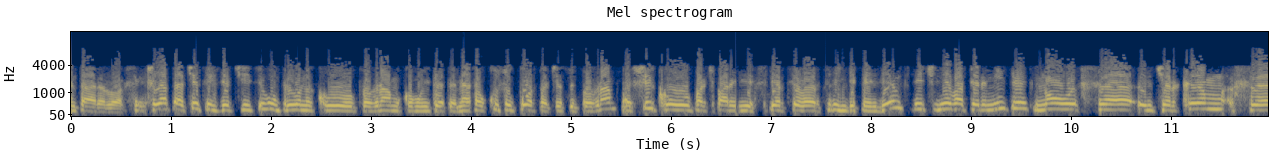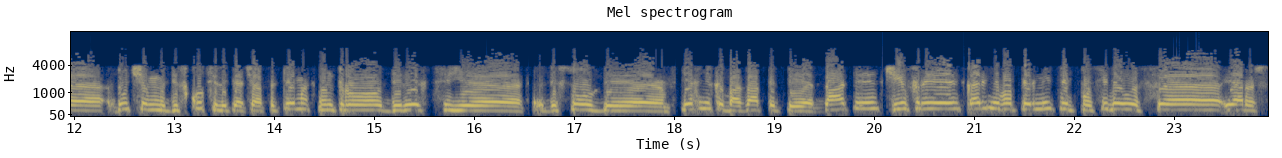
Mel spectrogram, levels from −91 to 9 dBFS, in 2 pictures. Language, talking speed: Romanian, 125 wpm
